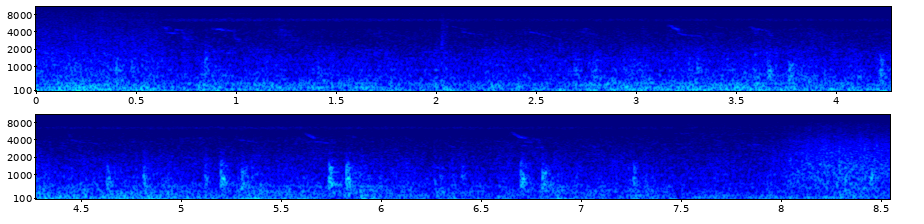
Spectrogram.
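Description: Jungle riverside ambience: scattered short bird chirps and calls over a steady high-pitched drone and low rumble, with a rush of noise swelling near the end.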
